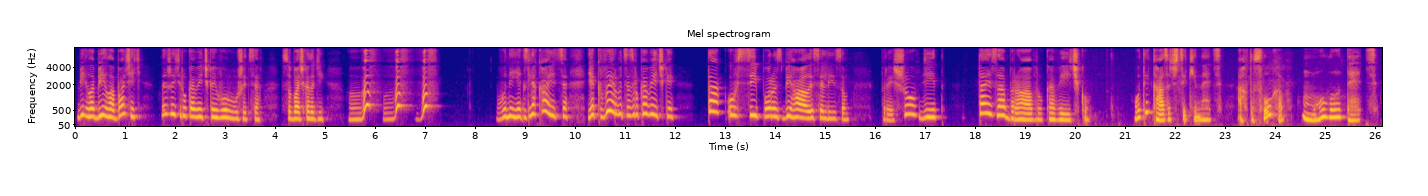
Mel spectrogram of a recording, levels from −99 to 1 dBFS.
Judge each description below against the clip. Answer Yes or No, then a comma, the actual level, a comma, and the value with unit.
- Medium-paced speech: No, slow, 80 wpm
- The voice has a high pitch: Yes, very high, 270 Hz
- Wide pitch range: Yes, wide, 7.0 semitones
